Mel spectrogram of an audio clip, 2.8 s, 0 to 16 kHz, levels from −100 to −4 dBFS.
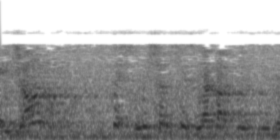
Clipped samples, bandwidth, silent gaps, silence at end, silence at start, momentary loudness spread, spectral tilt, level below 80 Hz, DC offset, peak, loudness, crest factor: under 0.1%; 7 kHz; none; 0 s; 0 s; 6 LU; -8 dB/octave; -40 dBFS; under 0.1%; -10 dBFS; -25 LUFS; 16 dB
